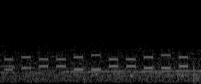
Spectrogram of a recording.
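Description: Telephone keypad tones from the Gray Matter adventure game play as a quick series of short, clear dialing beeps in steady succession.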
